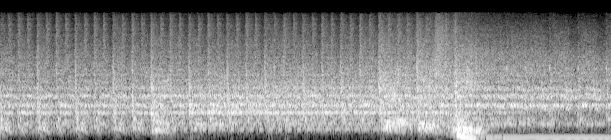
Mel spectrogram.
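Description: Hard techno in a breakdown: the kick drum drops out while a held synth chord and rapid high percussion carry on. Near the end a falling pitch sweep drops into a deep, sustained sub-bass tone.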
